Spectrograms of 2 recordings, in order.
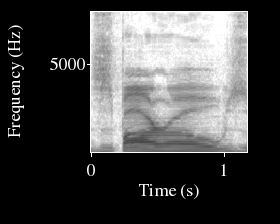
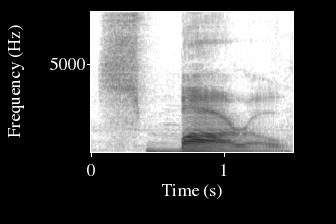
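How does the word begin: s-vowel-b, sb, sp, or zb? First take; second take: zb; sb. First: The word begins with a buzzing z before b. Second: A hissing s runs straight into voiced b. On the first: "they make this into like a Z" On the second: "they don't say Sbarro"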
